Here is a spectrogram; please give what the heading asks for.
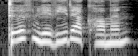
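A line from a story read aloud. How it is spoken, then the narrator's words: Plain. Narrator (German): fragte der Hase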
